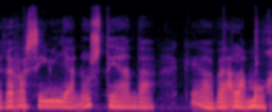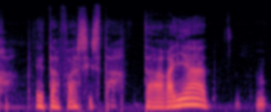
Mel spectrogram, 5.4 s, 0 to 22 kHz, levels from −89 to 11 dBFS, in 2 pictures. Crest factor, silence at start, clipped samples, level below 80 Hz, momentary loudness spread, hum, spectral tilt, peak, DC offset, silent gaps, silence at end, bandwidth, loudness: 20 dB; 0 s; under 0.1%; -58 dBFS; 18 LU; none; -5.5 dB/octave; -6 dBFS; under 0.1%; none; 0.05 s; 17.5 kHz; -27 LUFS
